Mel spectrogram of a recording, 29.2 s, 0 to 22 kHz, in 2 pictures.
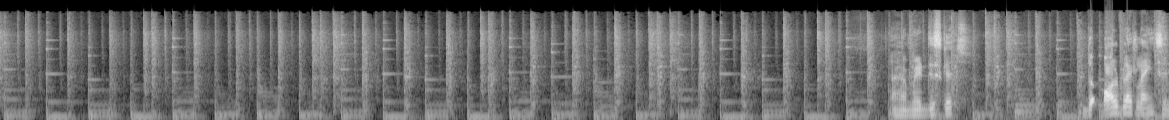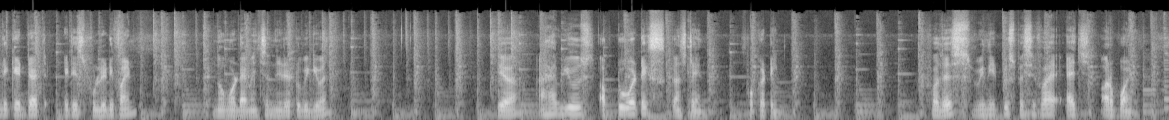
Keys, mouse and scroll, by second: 1.3 click, 2.3 ctrl+8, 3.8 ctrl+8, 3.9 click, 5.1 ctrl+8, 6.0 click, 7.7 ctrl+5, 10.0 ctrl+3, 10.8 ctrl+4, 12.2 click, 12.7-13.1 scroll down 2, 13.1-13.5 scroll up 2, 13.5 scroll down 2, 14.8-15.5 scroll up 2, 15.5 scroll up 1, 15.6 middle click, 18.1-18.8 scroll up 2, 18.9 middle click, 19.7 scroll up 1, 20.2 scroll up 1, 20.4-20.9 scroll down 2, 21.0 middle click, 22.2 scroll down 2, 23.7 middle click, 25.4 click, 28.7 click.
